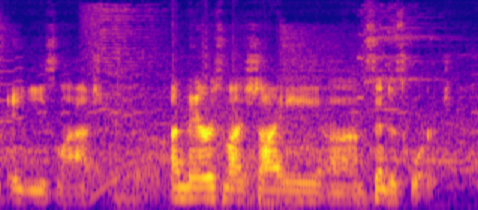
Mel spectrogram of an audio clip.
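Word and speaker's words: Aegislash: Apparently it's pronounced Aggie Slash.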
